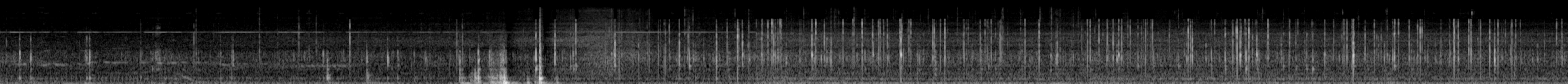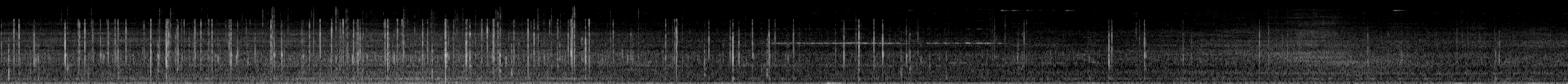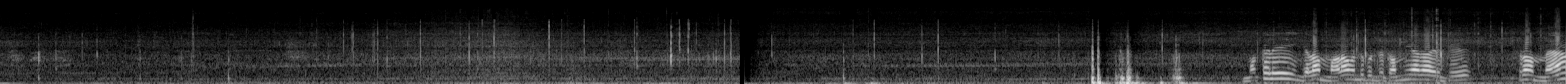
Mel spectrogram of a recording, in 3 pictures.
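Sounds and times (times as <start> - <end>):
motorcycle and wet road noise: 0.0 - 47.0
raindrops pattering on camera: 0.0 - 47.0.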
